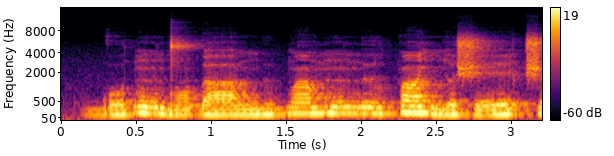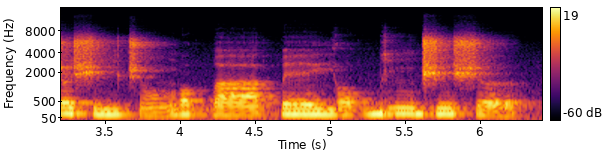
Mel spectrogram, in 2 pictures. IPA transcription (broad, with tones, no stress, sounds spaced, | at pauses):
ɡ͡b o˨ ɗ ũ˧ d ɔ̃˨ ɗ aː˨ ŋ ɨ˨ b ã˧ m ũ˧ n ɨ˧ l p ã˦ ɲ ə˨˦ ʃ eː˨˦ t͡ʃ ə˦ ʃ iː˧ t͡ʃ ɔ̃˨ ŋ ɔ˦ ɡ͡b aː˧ k͡p eː˦ j ɔ˧ ɡ͡b i˦ ŋ d͡ʒ ɨ˦ ʃ ə˦˨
